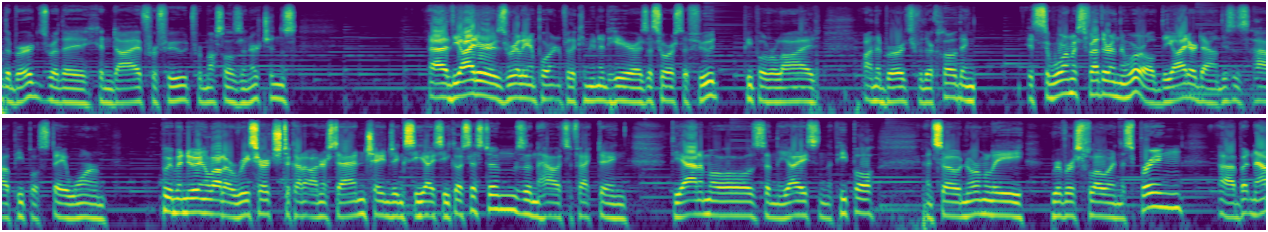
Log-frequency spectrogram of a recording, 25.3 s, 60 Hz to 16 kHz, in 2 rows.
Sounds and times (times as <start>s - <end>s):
Speech: 0.0s - 3.0s, 4.3s - 25.2s
Music: 0.0s - 25.2s.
